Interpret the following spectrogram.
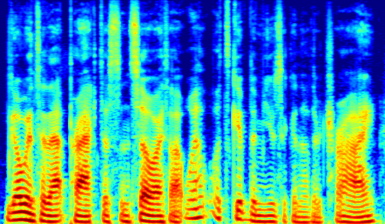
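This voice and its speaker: Lowish-voiced middle-aged man, halting storyteller. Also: expressive, creaky, a little mellow. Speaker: interview guest, cellist and music teacher. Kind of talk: informal interview storytelling. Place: radio studio.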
